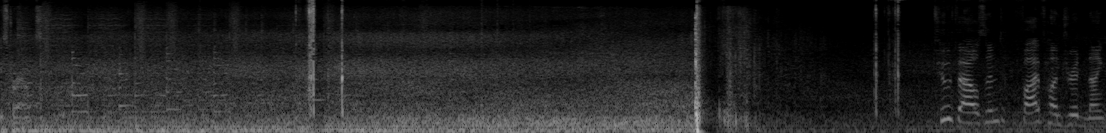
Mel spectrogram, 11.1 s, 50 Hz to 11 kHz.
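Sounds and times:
steady rushing noise: 0:00.0 - 0:11.0
rifle shot: 0:06.9 - 0:08.2.

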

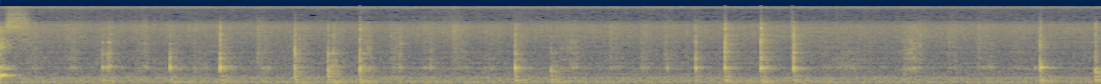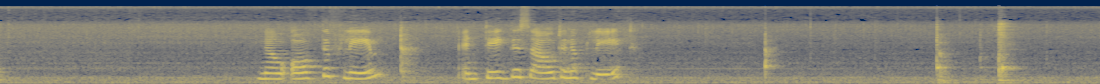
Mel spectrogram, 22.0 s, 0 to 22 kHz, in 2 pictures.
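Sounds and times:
oil sizzling: 0:00.0 - 0:22.0
metal spoon tapping a pan: 0:01.0 - 0:04.1, 0:05.1 - 0:05.7, 0:06.6 - 0:08.2, 0:10.3 - 0:11.1, 0:18.6 - 0:18.8, 0:20.4 - 0:21.3.

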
